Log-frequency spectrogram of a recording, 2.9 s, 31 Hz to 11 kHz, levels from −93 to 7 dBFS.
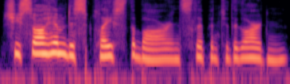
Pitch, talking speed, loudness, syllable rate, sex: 205 Hz, 225 wpm, -19 LUFS, 5.3 syllables/s, female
